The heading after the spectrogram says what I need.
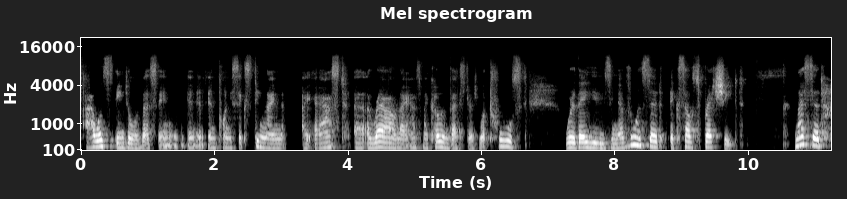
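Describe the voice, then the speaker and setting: A woman's voice: fairly low pitch, dark tone, poor audio. A woman born in Taiwan introducing herself on a video call, hesitant with many fillers and restarts. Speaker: country chair and panelist. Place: bright room indoors. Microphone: laptop webcam on a video call.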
